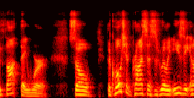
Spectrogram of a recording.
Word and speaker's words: QTNT: in the book it's spelled q tnt it's pronounced quotient and it's a that's a it's a trademark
